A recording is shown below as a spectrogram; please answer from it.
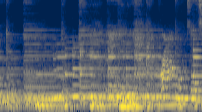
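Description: A live country band playing: electric guitar over a strummed acoustic guitar and upright bass, with a short bent note about three seconds in.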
